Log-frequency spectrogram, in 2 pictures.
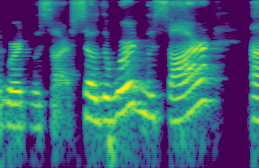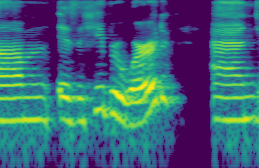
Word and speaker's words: mussar: and sometimes it's called mussar that's when it's there it's it's it's yiddish um iteration but musar because the hebrew language always has the accent of the last syllable is what it's called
